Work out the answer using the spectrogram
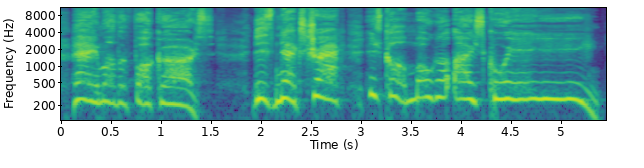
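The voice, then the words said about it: Yelling announcer voice. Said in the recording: “why do you always do it in a yelling announcer voice?”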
